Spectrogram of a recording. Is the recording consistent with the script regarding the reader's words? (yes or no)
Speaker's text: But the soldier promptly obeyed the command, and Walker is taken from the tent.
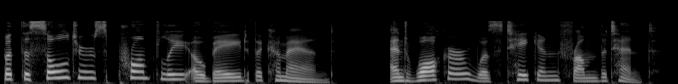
no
